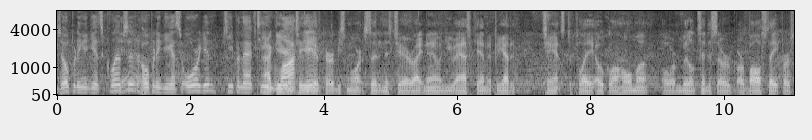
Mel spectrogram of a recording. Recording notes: joined us live from 2023 SEC Media Days!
